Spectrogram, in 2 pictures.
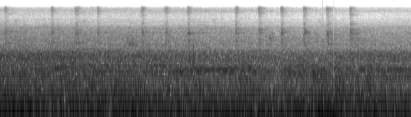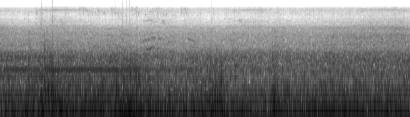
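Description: A distorted electric guitar plays loudly.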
